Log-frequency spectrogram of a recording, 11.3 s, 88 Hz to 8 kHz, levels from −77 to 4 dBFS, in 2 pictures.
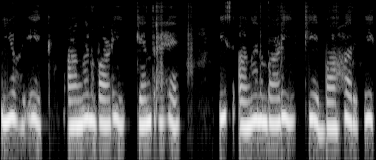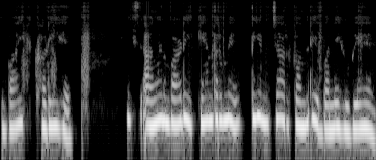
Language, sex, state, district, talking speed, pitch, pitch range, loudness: Hindi, female, Bihar, Saran, 115 wpm, 250 Hz, 230-270 Hz, -11 LUFS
